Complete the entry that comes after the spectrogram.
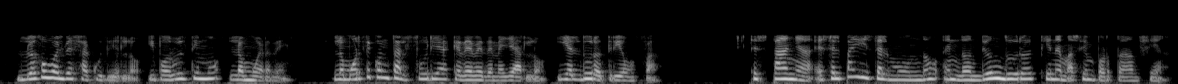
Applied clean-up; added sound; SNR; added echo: none; none; none; none.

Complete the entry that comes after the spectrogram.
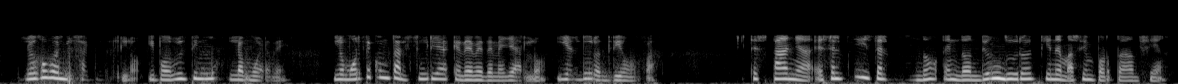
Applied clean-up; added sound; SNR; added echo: neural separator model SepFormer WHAM!.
